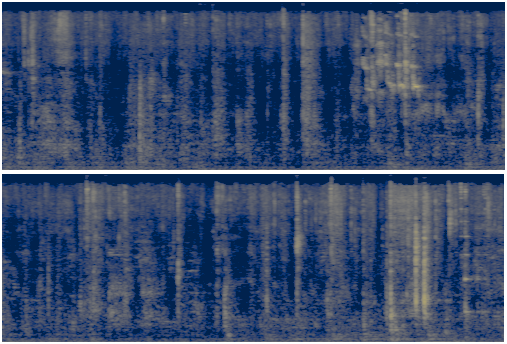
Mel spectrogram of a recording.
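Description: A young woman chews food noisily close up.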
